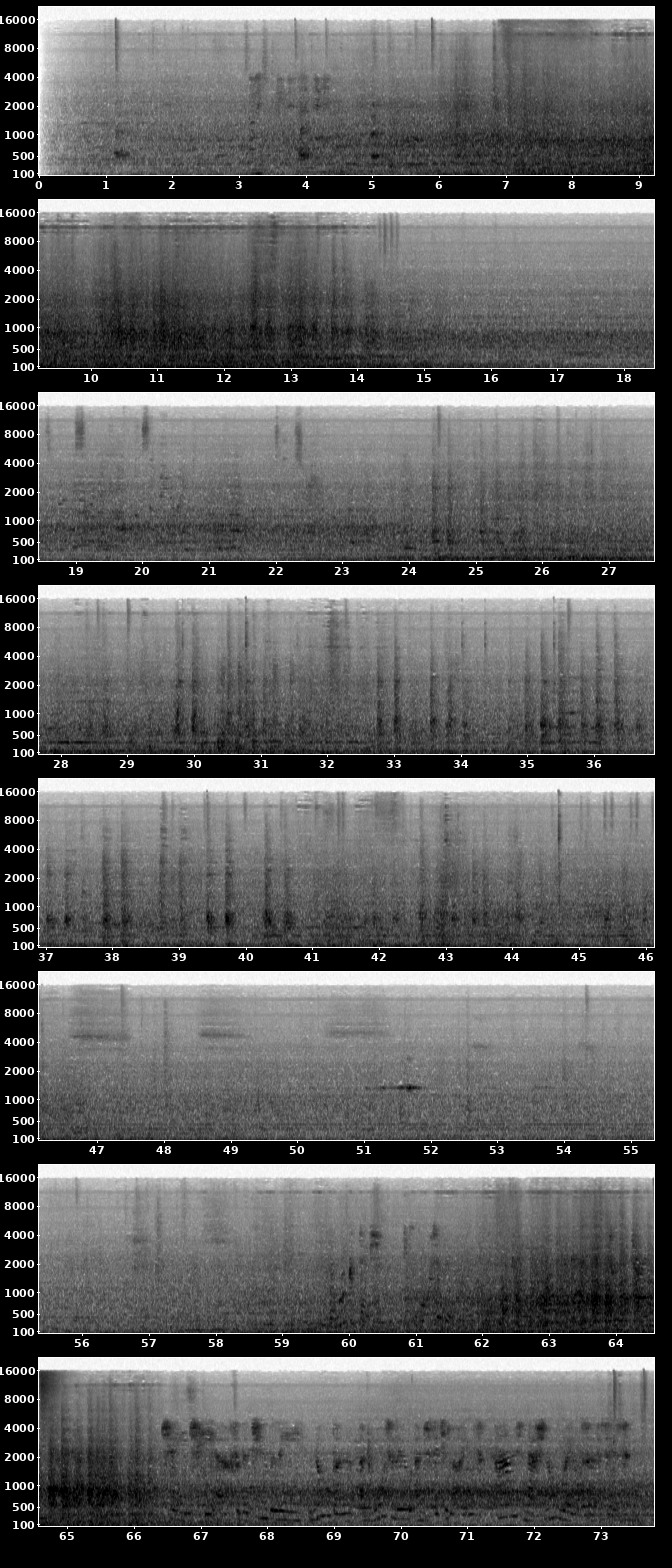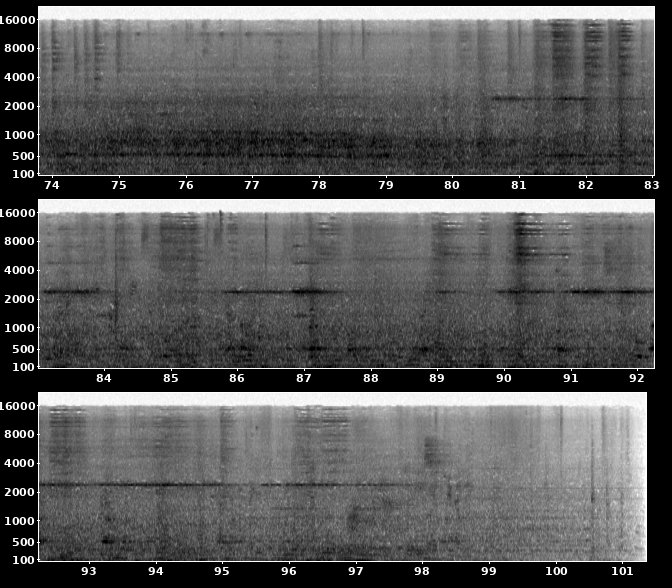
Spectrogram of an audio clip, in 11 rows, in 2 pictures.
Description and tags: London Underground Train, Interior, A
Raw audio of the interior of a London Underground Tube Train travelling between stations.
An example of how you might credit is by putting this in the description/credits:
The sound was recorded using a "H1 Zoom recorder" on 9th September 2017.
london, underground, inside, tube, travel, train, travelling, interior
